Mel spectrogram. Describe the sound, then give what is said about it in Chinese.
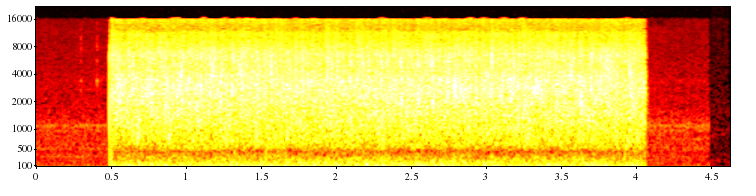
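Shower water sprays steadily in a bathroom, rinsing foam off a body. A dense, even hiss of running water starts abruptly, holds constant for several seconds, then cuts off sharply. “来，让我先帮你把泡沫冲洗掉。”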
